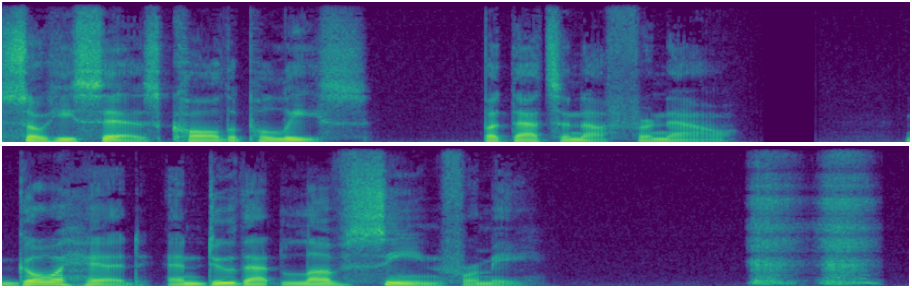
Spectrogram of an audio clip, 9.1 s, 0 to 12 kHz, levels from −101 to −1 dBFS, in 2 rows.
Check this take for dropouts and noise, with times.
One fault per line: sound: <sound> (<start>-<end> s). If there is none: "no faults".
sound: sniff (8.3-9.0 s)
